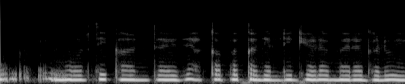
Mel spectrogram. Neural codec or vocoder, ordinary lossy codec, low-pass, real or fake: codec, 16 kHz, 2 kbps, FunCodec, trained on Chinese and English, 25 frames a second; none; 7.2 kHz; fake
